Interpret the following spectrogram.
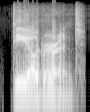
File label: "deodorant", American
